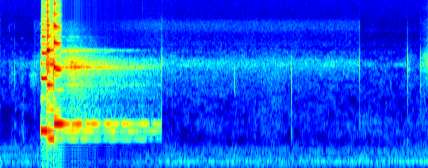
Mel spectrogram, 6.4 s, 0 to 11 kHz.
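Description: Loud electronic chime from a Samsung Galaxy M10 smartphone as it restarts during a factory reset. It starts suddenly with several tones sounding together, rings and fades for under two seconds, then cuts off abruptly.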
